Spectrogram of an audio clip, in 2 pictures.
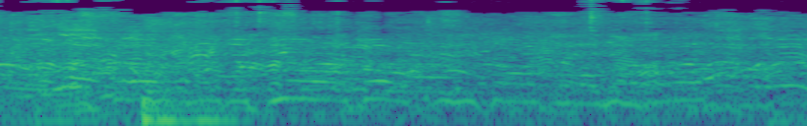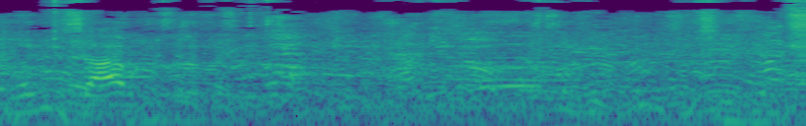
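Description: Overlapping chatter of several people talking at once in the street, with no single voice clear.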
